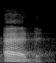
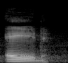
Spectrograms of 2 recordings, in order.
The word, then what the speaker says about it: Ed: I can't get past that, but the real pronunciation is Aid.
